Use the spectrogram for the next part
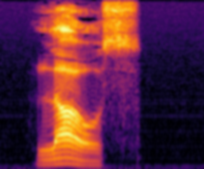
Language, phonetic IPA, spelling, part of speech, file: Polish, [ˈlaɔs], Laos, proper noun, Pl-Laos.ogg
